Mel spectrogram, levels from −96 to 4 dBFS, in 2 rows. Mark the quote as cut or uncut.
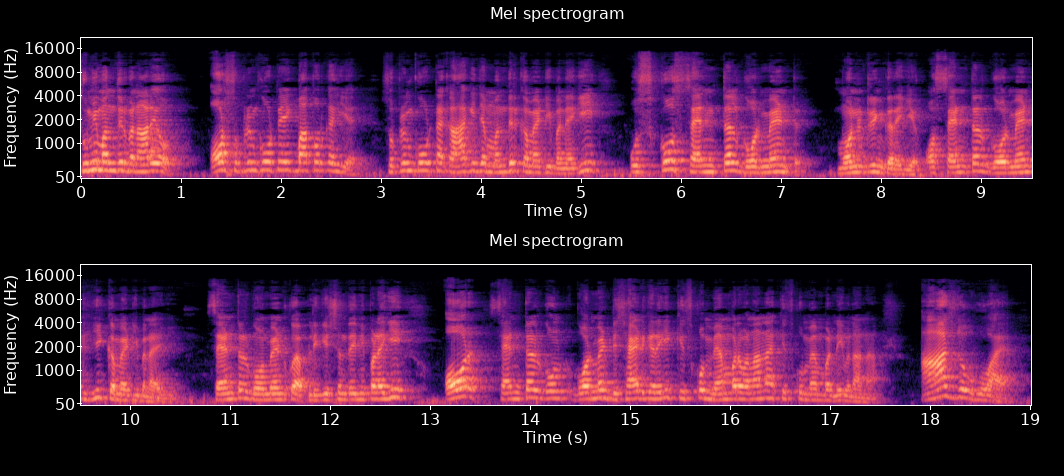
uncut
